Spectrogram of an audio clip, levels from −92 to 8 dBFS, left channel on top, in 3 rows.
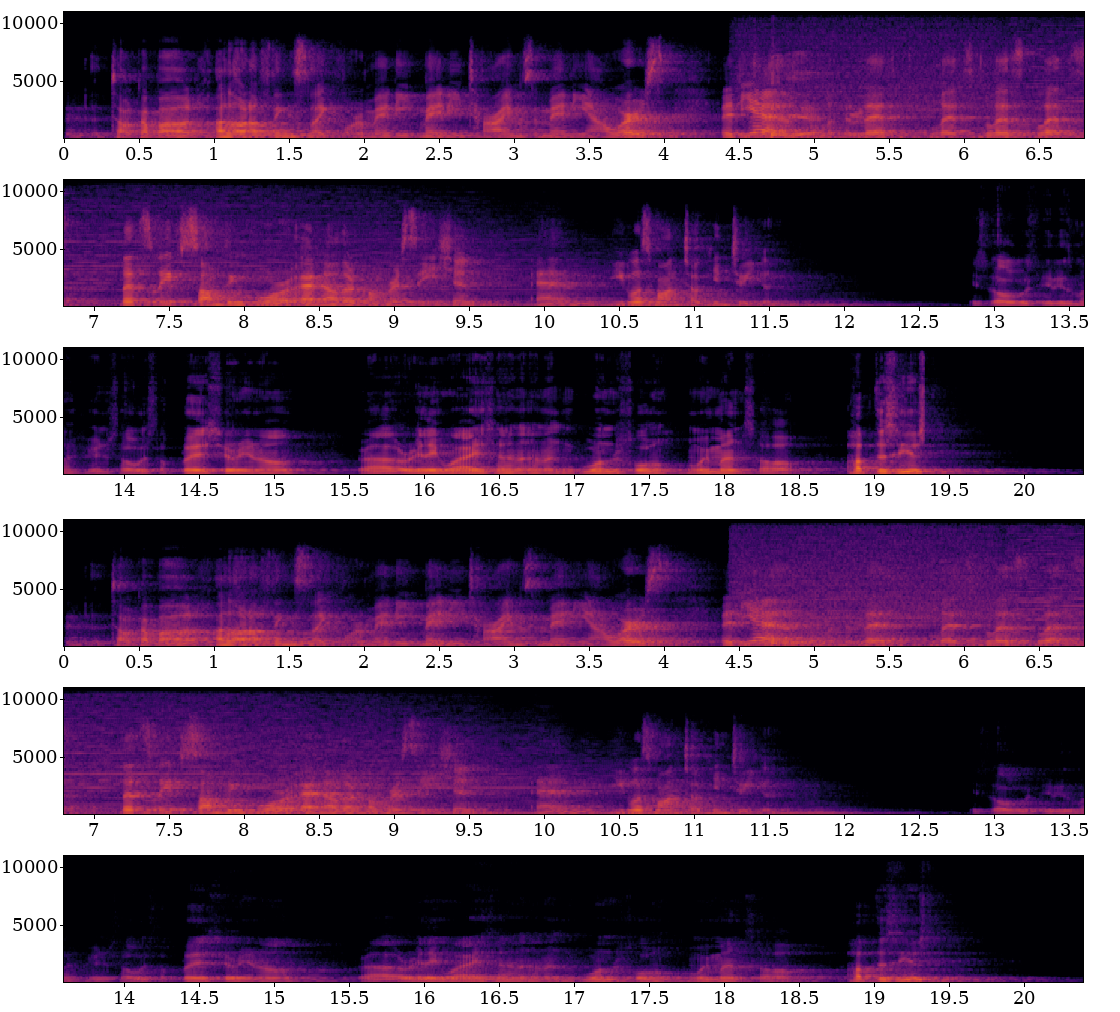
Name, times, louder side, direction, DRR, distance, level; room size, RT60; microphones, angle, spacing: voice 1, 0.2-5.5 5.8-6.8 7.2-9.6 9.9-11.5, left 2 dB, 20° left, 5 dB, 0.6 m, -36 dB
sound 1, 4.4-11.9, right 2 dB, 40° right, 1.3 m, -51 dB
voice 2, 4.7-5.4 13.0-15.1 15.6-18.5 18.8-19.3, left 5 dB, 70° left, 14 dB, 0.4 m, -37 dB
12.0 x 4.2 x 5.0 m, 1.5 s
head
